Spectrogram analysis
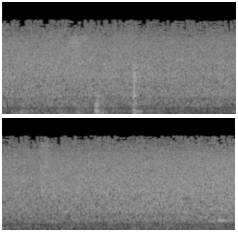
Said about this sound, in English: It'll get louder because of the rain.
